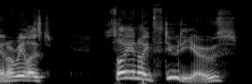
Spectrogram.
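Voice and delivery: voice breaking into a very high squeak. Talking about upcoming games with another speaker, voice cracking. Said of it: "I don't know why my voice cracked there".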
